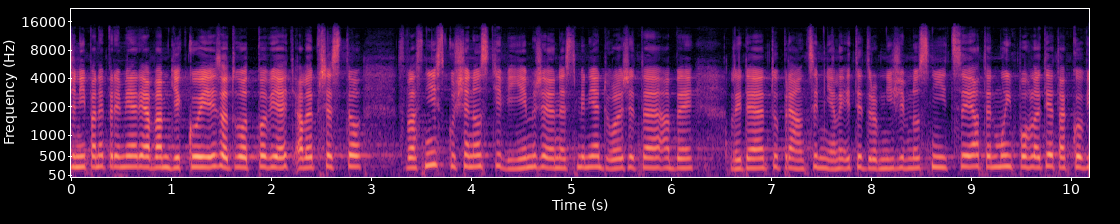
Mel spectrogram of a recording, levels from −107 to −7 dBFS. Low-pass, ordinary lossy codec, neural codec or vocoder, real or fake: 14.4 kHz; Opus, 64 kbps; none; real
